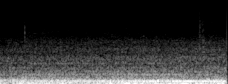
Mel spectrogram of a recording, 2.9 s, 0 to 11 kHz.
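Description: A 2025 Chevrolet Trailblazer FWD LT pulls up to full speed on a street, its engine and road noise forming a steady, close, continuous low rumble with no voices.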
